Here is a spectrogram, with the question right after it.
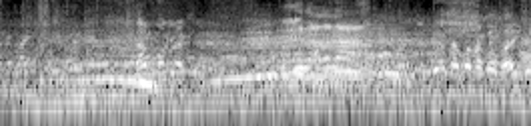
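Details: Dairy cows and calves at Ambari market, Dinajpur, Bangladesh, give overlapping arched moos, one after another, against crowd and vehicle noise.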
